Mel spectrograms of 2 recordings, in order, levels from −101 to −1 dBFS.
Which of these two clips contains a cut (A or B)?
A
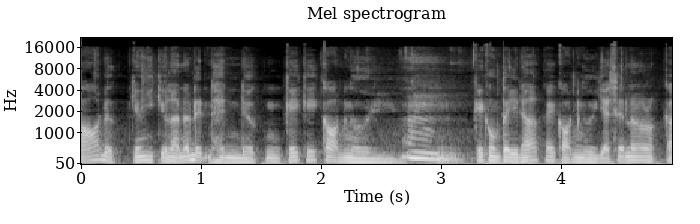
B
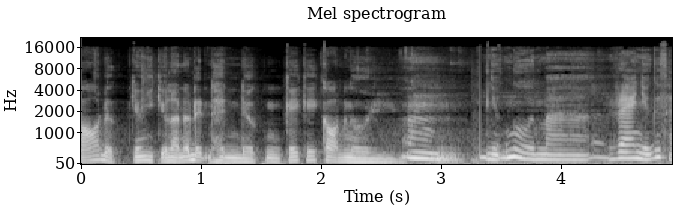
B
